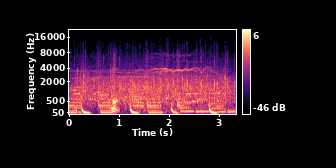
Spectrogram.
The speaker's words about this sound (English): And I think that deserves a round of applause. So I'm going to give, give myself a round of applause and give you a round of applause. That was a short round of applause. Let me try that again.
